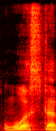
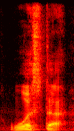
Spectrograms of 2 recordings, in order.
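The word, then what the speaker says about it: Worcester: My concert ticket Wora Mass wor of course it's spelled Warchester, right? But anyone in the know and of course up there in Massachusetts where I lived it was wor cuz that's how we say things up there.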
